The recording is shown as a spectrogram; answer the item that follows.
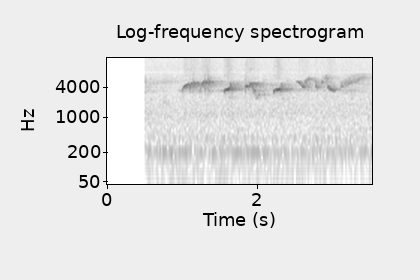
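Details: A male blue-and-white flycatcher sings actively, giving a run of high, sweet whistled phrases with quick slurred notes over a faint low hum.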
